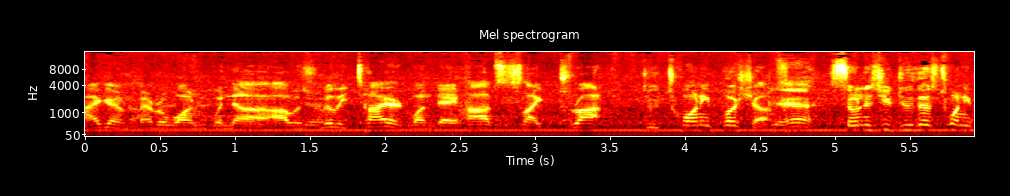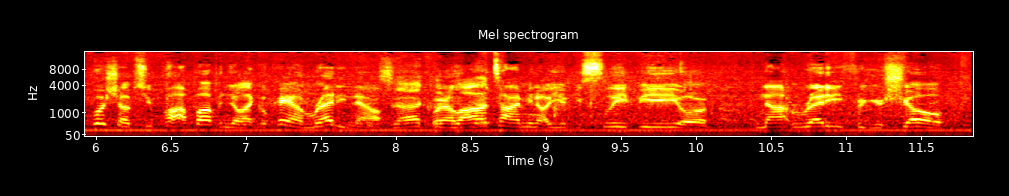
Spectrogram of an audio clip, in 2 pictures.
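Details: Adult man speaking; normal speech.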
